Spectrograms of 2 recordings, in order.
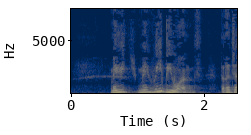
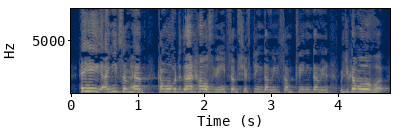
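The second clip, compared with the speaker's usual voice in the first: high, loud, acted-out plea; calling for help; 8 semitones higher, 9 dB louder, faster than usual. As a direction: call a friend over urgently, pitched up. Acting out someone calling for help.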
